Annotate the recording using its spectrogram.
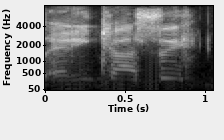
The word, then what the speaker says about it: Rixé: Ben lui, il prononce Eric Cassé. – OK, carrément, lettre par lettre, Eric Cassé. – Ouais, exact. Dans ses tracks, c'est Eric Cassé. Beaucoup de Québécois l'appelaient le Rixé.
